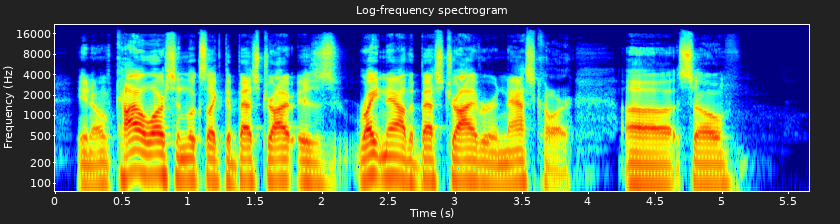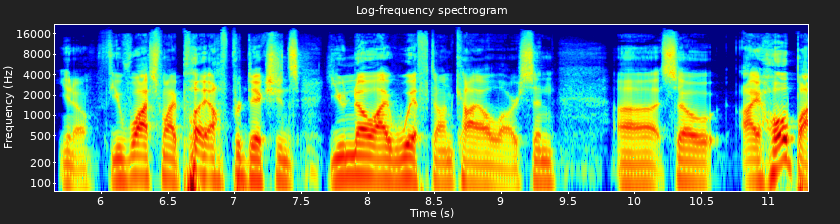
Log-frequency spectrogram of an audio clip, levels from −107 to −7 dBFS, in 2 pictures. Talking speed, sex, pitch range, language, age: 200 wpm, male, 100-125 Hz, English, 30-49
